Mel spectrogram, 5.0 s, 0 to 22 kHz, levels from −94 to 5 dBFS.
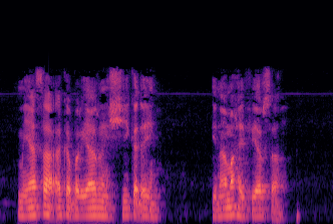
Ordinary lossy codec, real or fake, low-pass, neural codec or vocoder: AAC, 48 kbps; real; 7.2 kHz; none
